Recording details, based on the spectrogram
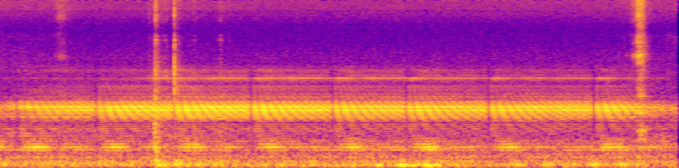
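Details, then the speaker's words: N scale DCC model train locomotive, a few years old, running on track with a thin steady buzz pulsing about once a second; no speakers, source of the buzz unclear. "some of them only have limited but if we run it right here makes a weird buzzing noise listen to it"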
